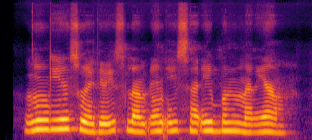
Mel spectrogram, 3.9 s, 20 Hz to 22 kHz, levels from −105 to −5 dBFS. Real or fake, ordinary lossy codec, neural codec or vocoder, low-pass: fake; none; codec, 44.1 kHz, 2.6 kbps, SNAC; none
